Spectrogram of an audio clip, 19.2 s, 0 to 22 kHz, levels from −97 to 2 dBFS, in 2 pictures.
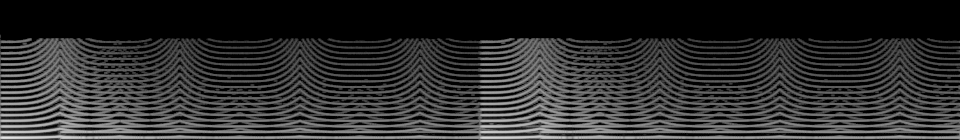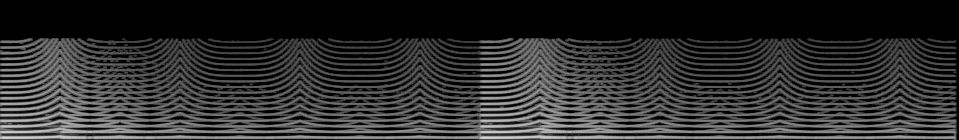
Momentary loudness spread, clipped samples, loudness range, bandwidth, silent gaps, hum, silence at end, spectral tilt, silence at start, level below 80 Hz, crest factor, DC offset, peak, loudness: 21 LU; under 0.1%; 13 LU; 16 kHz; none; none; 0.05 s; 4 dB/octave; 0 s; under -90 dBFS; 22 dB; under 0.1%; -4 dBFS; -22 LUFS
